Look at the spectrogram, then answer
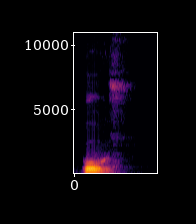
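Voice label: "bozz", Nigerian Pidgin, male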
